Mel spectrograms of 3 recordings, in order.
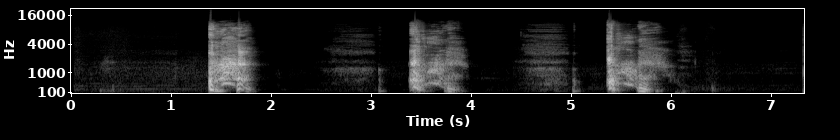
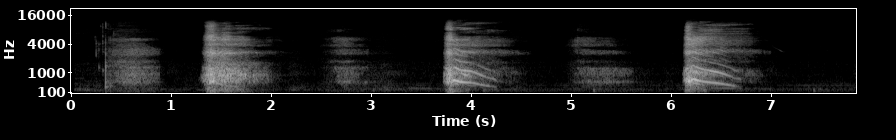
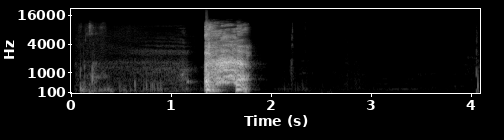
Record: {"three_cough_length": "7.3 s", "three_cough_amplitude": 32756, "three_cough_signal_mean_std_ratio": 0.28, "exhalation_length": "7.9 s", "exhalation_amplitude": 18288, "exhalation_signal_mean_std_ratio": 0.34, "cough_length": "4.1 s", "cough_amplitude": 32767, "cough_signal_mean_std_ratio": 0.26, "survey_phase": "alpha (2021-03-01 to 2021-08-12)", "age": "65+", "gender": "Male", "wearing_mask": "No", "symptom_none": true, "smoker_status": "Ex-smoker", "respiratory_condition_asthma": false, "respiratory_condition_other": false, "recruitment_source": "REACT", "submission_delay": "2 days", "covid_test_result": "Negative", "covid_test_method": "RT-qPCR"}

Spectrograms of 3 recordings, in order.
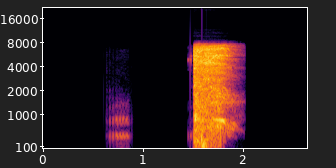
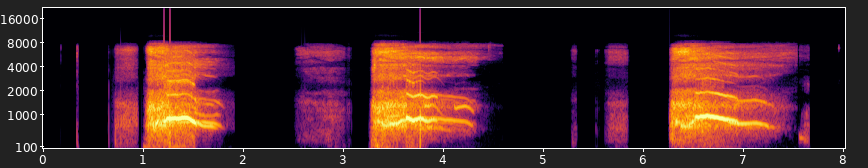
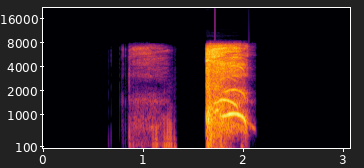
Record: {"cough_length": "2.6 s", "cough_amplitude": 32767, "cough_signal_mean_std_ratio": 0.31, "exhalation_length": "8.0 s", "exhalation_amplitude": 31212, "exhalation_signal_mean_std_ratio": 0.49, "three_cough_length": "3.1 s", "three_cough_amplitude": 32767, "three_cough_signal_mean_std_ratio": 0.32, "survey_phase": "beta (2021-08-13 to 2022-03-07)", "age": "45-64", "gender": "Female", "wearing_mask": "No", "symptom_none": true, "smoker_status": "Ex-smoker", "respiratory_condition_asthma": true, "respiratory_condition_other": false, "recruitment_source": "REACT", "submission_delay": "3 days", "covid_test_result": "Negative", "covid_test_method": "RT-qPCR", "influenza_a_test_result": "Negative", "influenza_b_test_result": "Negative"}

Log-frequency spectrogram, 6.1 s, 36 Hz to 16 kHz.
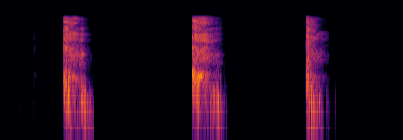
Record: {"three_cough_length": "6.1 s", "three_cough_amplitude": 32446, "three_cough_signal_mean_std_ratio": 0.29, "survey_phase": "alpha (2021-03-01 to 2021-08-12)", "age": "45-64", "gender": "Female", "wearing_mask": "No", "symptom_cough_any": true, "symptom_shortness_of_breath": true, "symptom_abdominal_pain": true, "symptom_fatigue": true, "symptom_fever_high_temperature": true, "symptom_headache": true, "smoker_status": "Never smoked", "respiratory_condition_asthma": false, "respiratory_condition_other": false, "recruitment_source": "Test and Trace", "submission_delay": "1 day", "covid_test_result": "Positive", "covid_test_method": "RT-qPCR", "covid_ct_value": 24.1, "covid_ct_gene": "ORF1ab gene", "covid_ct_mean": 25.8, "covid_viral_load": "3600 copies/ml", "covid_viral_load_category": "Minimal viral load (< 10K copies/ml)"}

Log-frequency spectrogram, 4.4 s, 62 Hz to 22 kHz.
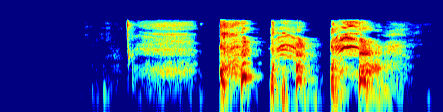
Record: {"three_cough_length": "4.4 s", "three_cough_amplitude": 28603, "three_cough_signal_mean_std_ratio": 0.45, "survey_phase": "beta (2021-08-13 to 2022-03-07)", "age": "65+", "gender": "Male", "wearing_mask": "No", "symptom_none": true, "smoker_status": "Ex-smoker", "respiratory_condition_asthma": false, "respiratory_condition_other": false, "recruitment_source": "REACT", "submission_delay": "2 days", "covid_test_result": "Negative", "covid_test_method": "RT-qPCR", "influenza_a_test_result": "Negative", "influenza_b_test_result": "Negative"}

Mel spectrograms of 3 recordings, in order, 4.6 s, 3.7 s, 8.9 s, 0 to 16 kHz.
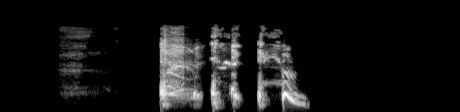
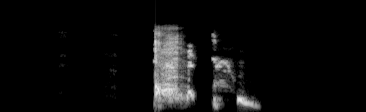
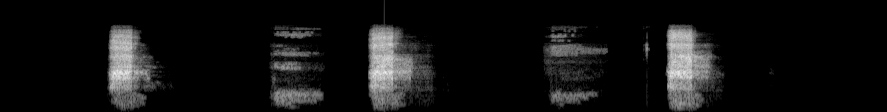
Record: {"three_cough_length": "4.6 s", "three_cough_amplitude": 30846, "three_cough_signal_mean_std_ratio": 0.33, "cough_length": "3.7 s", "cough_amplitude": 32767, "cough_signal_mean_std_ratio": 0.32, "exhalation_length": "8.9 s", "exhalation_amplitude": 32767, "exhalation_signal_mean_std_ratio": 0.27, "survey_phase": "beta (2021-08-13 to 2022-03-07)", "age": "45-64", "gender": "Female", "wearing_mask": "No", "symptom_runny_or_blocked_nose": true, "symptom_fatigue": true, "smoker_status": "Never smoked", "respiratory_condition_asthma": true, "respiratory_condition_other": false, "recruitment_source": "REACT", "submission_delay": "2 days", "covid_test_result": "Negative", "covid_test_method": "RT-qPCR", "influenza_a_test_result": "Negative", "influenza_b_test_result": "Negative"}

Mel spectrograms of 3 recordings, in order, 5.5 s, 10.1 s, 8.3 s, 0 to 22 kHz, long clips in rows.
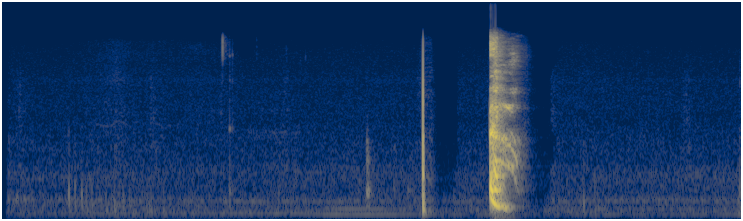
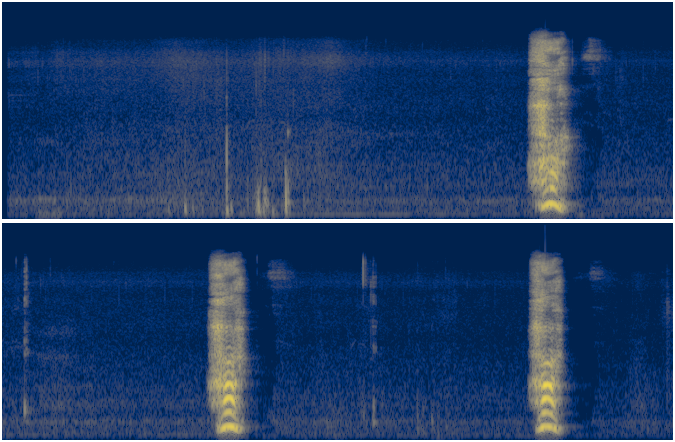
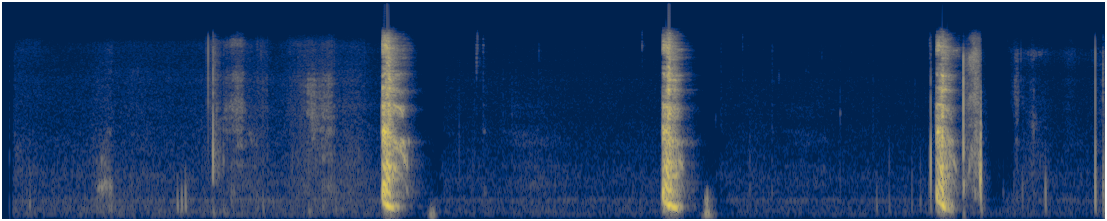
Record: {"cough_length": "5.5 s", "cough_amplitude": 29338, "cough_signal_mean_std_ratio": 0.13, "exhalation_length": "10.1 s", "exhalation_amplitude": 27099, "exhalation_signal_mean_std_ratio": 0.19, "three_cough_length": "8.3 s", "three_cough_amplitude": 30010, "three_cough_signal_mean_std_ratio": 0.17, "survey_phase": "beta (2021-08-13 to 2022-03-07)", "age": "45-64", "gender": "Female", "wearing_mask": "No", "symptom_none": true, "smoker_status": "Never smoked", "respiratory_condition_asthma": false, "respiratory_condition_other": false, "recruitment_source": "REACT", "submission_delay": "7 days", "covid_test_result": "Negative", "covid_test_method": "RT-qPCR", "influenza_a_test_result": "Negative", "influenza_b_test_result": "Negative"}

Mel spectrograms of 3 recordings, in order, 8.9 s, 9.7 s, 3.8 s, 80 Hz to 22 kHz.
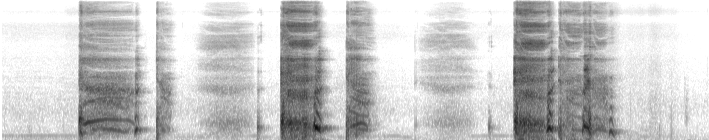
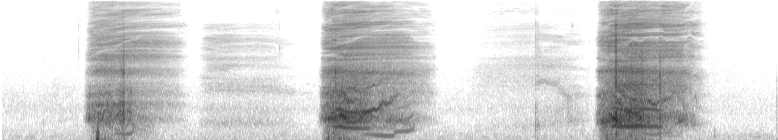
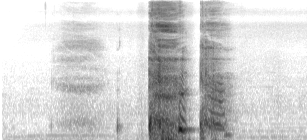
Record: {"three_cough_length": "8.9 s", "three_cough_amplitude": 13782, "three_cough_signal_mean_std_ratio": 0.38, "exhalation_length": "9.7 s", "exhalation_amplitude": 16484, "exhalation_signal_mean_std_ratio": 0.38, "cough_length": "3.8 s", "cough_amplitude": 10707, "cough_signal_mean_std_ratio": 0.33, "survey_phase": "beta (2021-08-13 to 2022-03-07)", "age": "18-44", "gender": "Female", "wearing_mask": "No", "symptom_cough_any": true, "symptom_runny_or_blocked_nose": true, "symptom_sore_throat": true, "symptom_fever_high_temperature": true, "symptom_onset": "5 days", "smoker_status": "Ex-smoker", "respiratory_condition_asthma": false, "respiratory_condition_other": false, "recruitment_source": "Test and Trace", "submission_delay": "2 days", "covid_test_result": "Positive", "covid_test_method": "RT-qPCR", "covid_ct_value": 18.6, "covid_ct_gene": "ORF1ab gene"}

